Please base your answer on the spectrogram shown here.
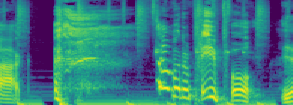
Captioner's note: laughing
